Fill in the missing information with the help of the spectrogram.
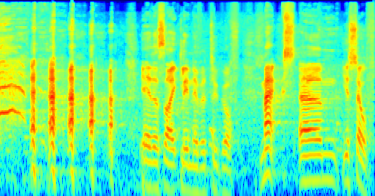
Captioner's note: laughs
